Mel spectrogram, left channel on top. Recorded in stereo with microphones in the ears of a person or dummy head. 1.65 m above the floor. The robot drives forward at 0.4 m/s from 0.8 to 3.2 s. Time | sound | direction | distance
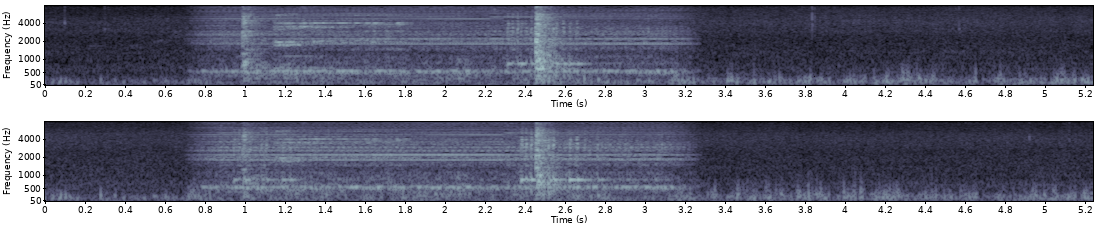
1.0 | a clunk | 25° left (ahead or behind) | 3 m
